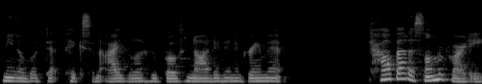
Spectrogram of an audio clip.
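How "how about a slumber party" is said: light, playful tone rising at the end. Mena proposes a plan to Pix and Idla, playful and questioning. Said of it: "Mena stated in a playful, questioning way".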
